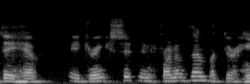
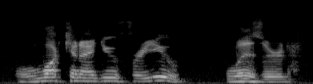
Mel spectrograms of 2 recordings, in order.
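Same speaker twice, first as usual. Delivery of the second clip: slow, drawn-out orc voice. Voicing a tall orc who stands and puffs up her chest: orc voice. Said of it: "the orc stands up at her full seven feet tall".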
